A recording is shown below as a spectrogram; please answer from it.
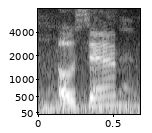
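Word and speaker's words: OSIM: best thing oh Sam is that how you pronounce it yes oh Sam yeah all right we are at the world's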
